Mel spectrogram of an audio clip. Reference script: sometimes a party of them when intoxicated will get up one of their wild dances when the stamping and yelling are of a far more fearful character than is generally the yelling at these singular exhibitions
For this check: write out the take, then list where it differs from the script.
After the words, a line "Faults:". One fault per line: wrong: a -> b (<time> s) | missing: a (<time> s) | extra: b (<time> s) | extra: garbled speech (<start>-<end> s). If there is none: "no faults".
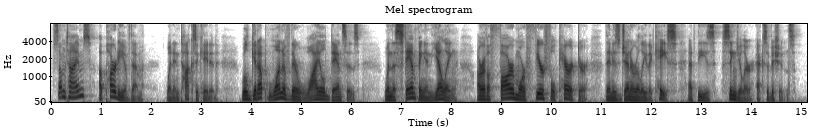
sometimes a party of them when intoxicated will get up one of their wild dances when the stamping and yelling are of a far more fearful character than is generally the case at these singular exhibitions
Faults:
wrong: yelling -> case (12.0 s)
